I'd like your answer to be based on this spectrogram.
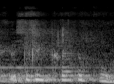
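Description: A man in his forties with an English Midlands accent, narrating an exploration vlog in a dark abandoned school in hushed, awed tones. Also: high voice. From England. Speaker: urban explorer host. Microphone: camera mic held at arm's length. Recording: echoey empty rooms with loud music.

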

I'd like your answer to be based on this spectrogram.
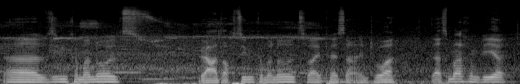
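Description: Low-voiced man commenting on gameplay. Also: steady tone, normal speed, noisy background. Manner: chatty, reads menu options aloud and reacts loosely. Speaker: gaming YouTuber. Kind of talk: casual let's-play commentary.

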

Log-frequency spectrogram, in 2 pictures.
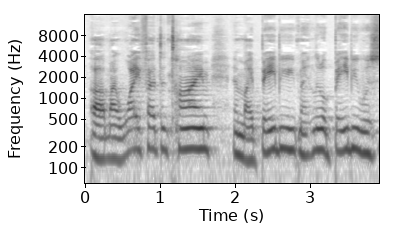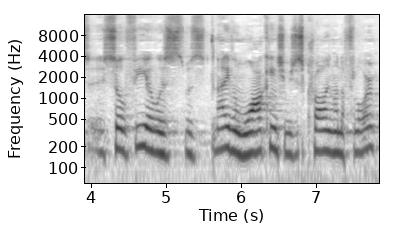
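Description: A man's voice: on the high side, normal speed, hardly any pauses. A man telling a personal story in a casual monologue, acting out voices and sound effects and swearing freely. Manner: swears freely, repeats words when excited. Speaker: podcast host.

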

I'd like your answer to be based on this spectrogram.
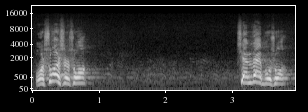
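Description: A man's voice: very high voice, voice pushed up. A man voicing a sly, self-important male fortune teller who is faking his powers. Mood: smug. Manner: slow, pompous, self-important.

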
